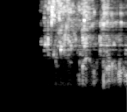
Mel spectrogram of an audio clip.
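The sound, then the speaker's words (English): Whiskey pours into a glass close to the microphone, a steady splashing, gurgling stream that starts abruptly after a brief silence and runs for just over a second, with no voices. “I'm going to record the pour here in front of the microphone.”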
